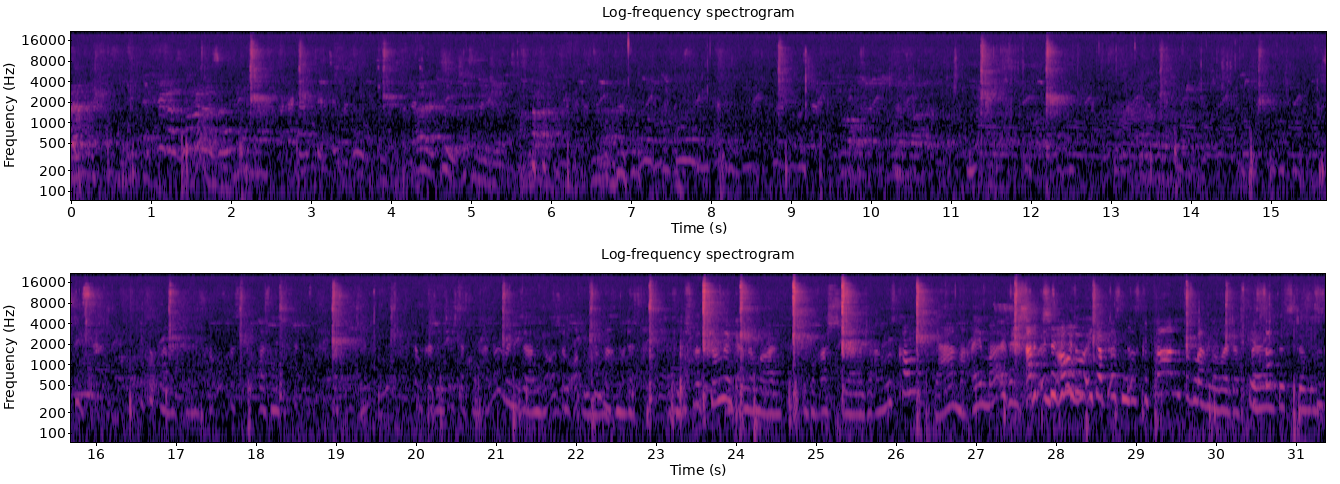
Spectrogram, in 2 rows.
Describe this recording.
Rathen, Elbe Sandstone Mountains, Saxon Switzerland (Sächsische Schweiz), in the forest below Bastei rocks. A singer in the for forest, walkers and wanderes passing by, (Sony PCM D50)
